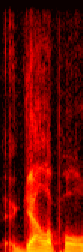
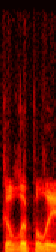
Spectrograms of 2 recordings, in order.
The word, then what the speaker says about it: Gallipoli: What was the Gallipoli disappearance that I'm reading about here?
